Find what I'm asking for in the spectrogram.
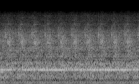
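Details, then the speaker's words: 5.3 LS Chevy engine from a rusted Tahoe donor, not run in a long time, just started with good oil: light, fast ticking over a smooth idle; owner hopes lifters pump up and the noise goes away. "It's running. Well, it hasn't run in a long time, so hopefully the lifters pump up and that noise goes away."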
